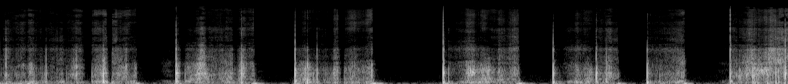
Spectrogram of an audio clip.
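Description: A long fingernail traces and taps the embossed GUCCI letters on a dark cardboard gift box lying flat. Short bursts of dry, rasping scratches with sharp little taps are separated by brief silences, and the sound stops dead with no ring.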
